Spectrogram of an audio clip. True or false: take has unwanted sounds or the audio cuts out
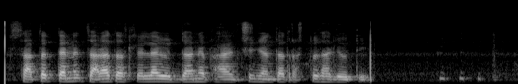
true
